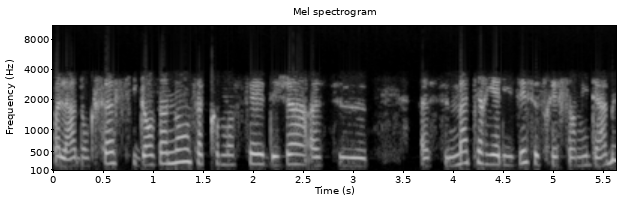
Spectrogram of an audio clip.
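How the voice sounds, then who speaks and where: Ordinary pitch variation marks a woman's fairly high-pitched voice. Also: moderate pace. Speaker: psychologist and novelist. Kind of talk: interview. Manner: halting, many repetitions and hesitations.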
